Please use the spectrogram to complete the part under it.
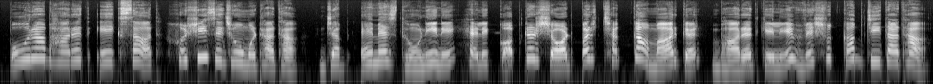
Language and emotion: Hindi, happy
